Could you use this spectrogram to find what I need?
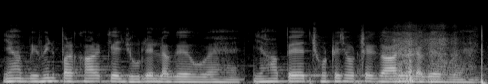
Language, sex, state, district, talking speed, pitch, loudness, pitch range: Maithili, male, Bihar, Supaul, 185 wpm, 135 Hz, -22 LUFS, 120-140 Hz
